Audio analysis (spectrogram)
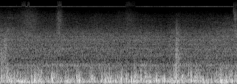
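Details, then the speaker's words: Bersted desk fan freshly switched on: a quiet, smooth hum with even airflow. Normal running. "nice strobing as you can see it's running very quietly now"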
